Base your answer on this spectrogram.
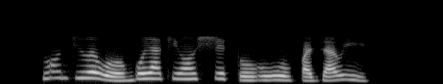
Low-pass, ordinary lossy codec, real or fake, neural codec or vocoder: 3.6 kHz; none; fake; codec, 16 kHz, 0.5 kbps, FunCodec, trained on Chinese and English, 25 frames a second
